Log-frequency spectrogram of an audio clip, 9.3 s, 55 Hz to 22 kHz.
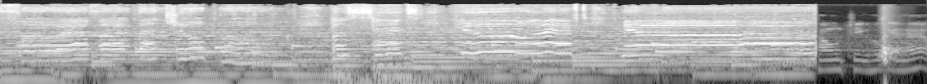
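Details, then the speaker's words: Stranger PBT701 amplifier that had no sound, after replacing a faulty resistor at a transistor base: clean, full music plays steadily at raised volume with no hum, crackle or cutting out; normal amplifier output. "तो यही resistance खराब हो गया है इसीलिए इसका sound problem हो गया है तो इसको हम लगा दिया है अभी इसका जो साउंड है इसको हम चेक करेंगे"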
